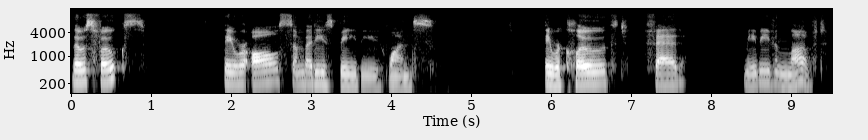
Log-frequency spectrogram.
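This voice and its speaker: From home on a video call, a woman performs a dramatic monologue in a staged play reading, playing a compassionate, casually dressed, middle-aged Manhattanite born and bred. Her natural, darkish, medium-pitched voice stays fairly even as she narrates slowly, in a somber, reflective, storytelling manner.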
